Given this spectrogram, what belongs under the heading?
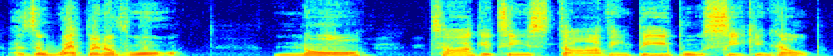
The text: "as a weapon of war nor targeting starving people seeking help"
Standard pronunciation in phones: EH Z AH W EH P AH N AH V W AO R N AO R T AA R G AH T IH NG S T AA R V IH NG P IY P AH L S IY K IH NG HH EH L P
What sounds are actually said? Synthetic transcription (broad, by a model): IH Z AH W EH P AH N AH V W AO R N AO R T AA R G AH T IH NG S T AA R V IH NG P IY P AH L S IY K IH NG HH EH L P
